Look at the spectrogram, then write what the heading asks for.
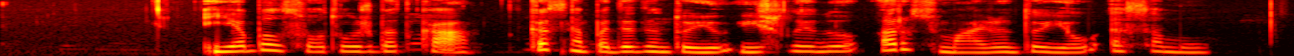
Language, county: Lithuanian, Vilnius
